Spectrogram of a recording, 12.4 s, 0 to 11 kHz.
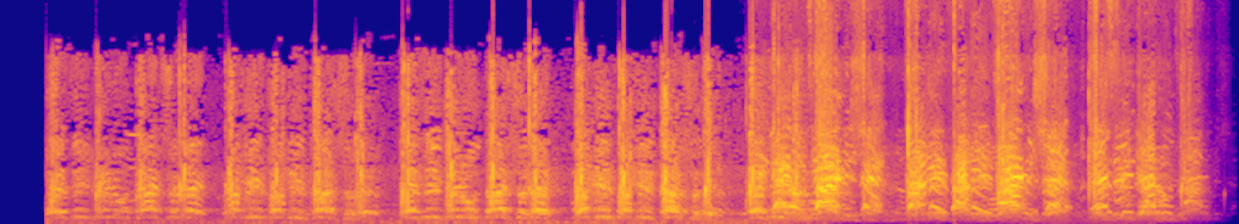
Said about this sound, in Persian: شعاری که شنیدین رو مردمی که آبای 98 به خیابون اومدن سر دادن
